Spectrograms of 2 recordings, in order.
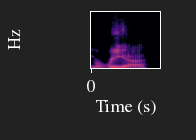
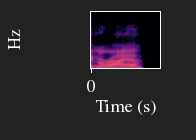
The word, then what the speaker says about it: Maria: And I was spelling them differently because in the book, they're spelled like in England, you guys see Maria like West Side Story of Maria, but you say Mariah with an, but in America, if it doesn't have an H, it's Maria.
